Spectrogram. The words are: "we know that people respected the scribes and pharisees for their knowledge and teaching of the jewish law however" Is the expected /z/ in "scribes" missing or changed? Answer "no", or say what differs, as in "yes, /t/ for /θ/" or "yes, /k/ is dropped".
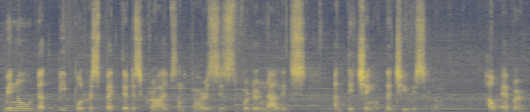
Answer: yes, /s/ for /z/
